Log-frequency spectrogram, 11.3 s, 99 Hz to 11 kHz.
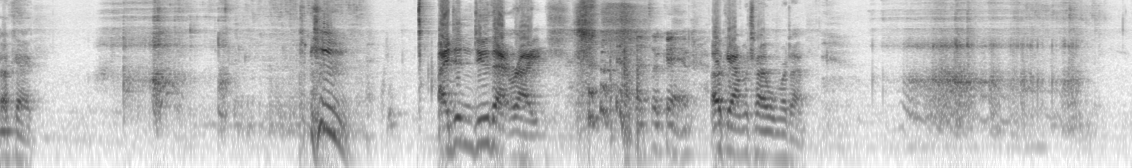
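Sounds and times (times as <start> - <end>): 
speech: 0.0 - 0.4, 3.1 - 3.6, 4.4 - 5.7, 6.5 - 8.2
person slurping dark pour-over coffee to taste it: 1.0 - 3.8, 8.7 - 11.2.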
